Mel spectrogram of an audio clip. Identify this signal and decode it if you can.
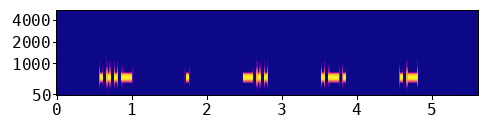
Morse code, heard as a keyed tone, about 25 wpm, spaced as for 10 wpm, 590 Hz. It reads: VEDRA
